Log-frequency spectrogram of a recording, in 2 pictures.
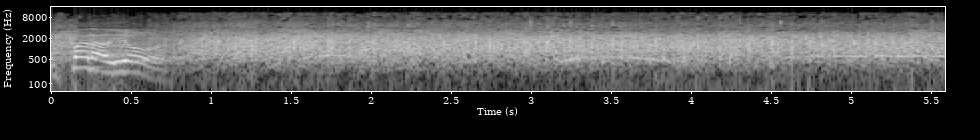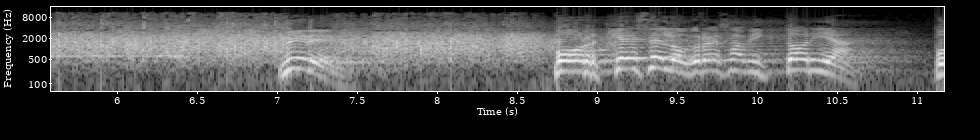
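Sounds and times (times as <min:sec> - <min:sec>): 
audience applause: 0:00.0 - 0:08.8
speech: 0:00.1 - 0:00.9, 0:07.0 - 0:07.6, 0:08.7 - 0:11.1.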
